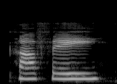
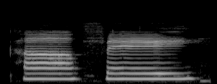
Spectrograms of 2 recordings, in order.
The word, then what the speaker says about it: 咖啡: first tone 公車 bus coffee 咖啡 a term formed from the English vocabulary same the first tone 咖啡 coffee then 超商 the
